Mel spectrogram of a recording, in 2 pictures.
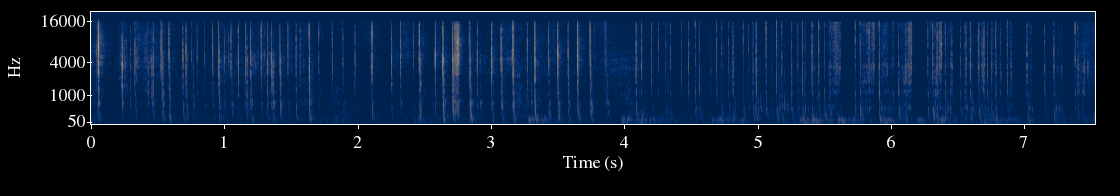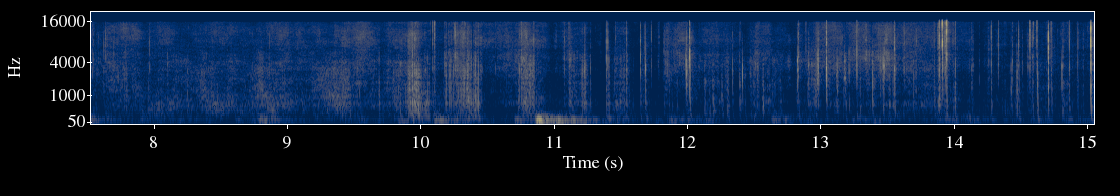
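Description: Fingertips and nails tap and scratch across a long, narrow gift box wrapped in holographic pine-print foil wrapping paper. The result is a quiet, steady stream of crisp, crinkly ticks and scraping rustles, with a couple of louder, duller thumps near the middle.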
